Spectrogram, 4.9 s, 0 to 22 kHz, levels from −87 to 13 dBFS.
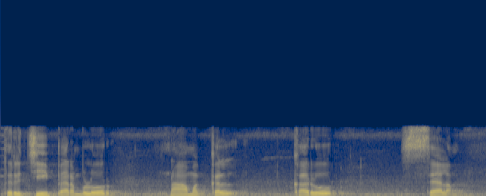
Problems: constant background noise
